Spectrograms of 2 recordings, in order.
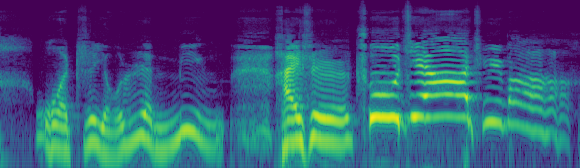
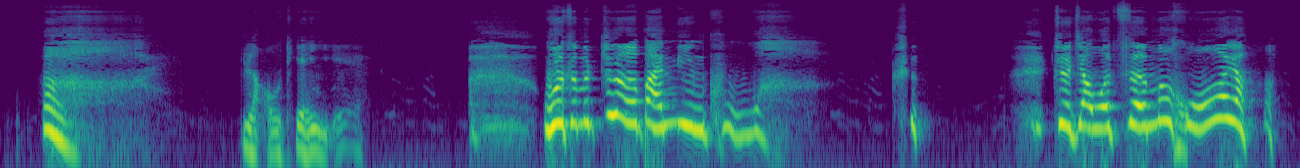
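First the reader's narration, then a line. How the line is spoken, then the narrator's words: Long sigh. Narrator (Chinese): 张圭长叹一声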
